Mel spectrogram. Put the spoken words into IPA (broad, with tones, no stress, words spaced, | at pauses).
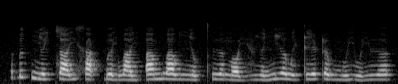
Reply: ɗə˦˥k̚ɲə˨˩jca˨˩˦j xa˨˩k̚ɓə˨˩jwa˨˩j ʔa˧˥mwa˧wɲə˨˩w t̪ʰɨ˧ə̯nɔ˨˩j vi˨˩ə̯ɲi˧ə̯wi˨˩ ʈi˧˥ə̯ʈə˧wmu˨˩˦ju˨˩ jɨ˧ə̯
